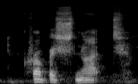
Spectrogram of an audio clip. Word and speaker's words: Krampusnacht: It's the German Krampusnacht. Krampusnacht. Krampusnacht. Krampusnacht. It's Krampus. And then whatever notch is in German.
